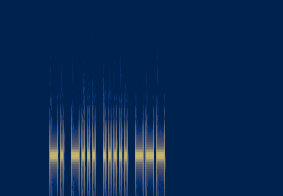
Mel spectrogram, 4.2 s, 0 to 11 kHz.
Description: Morse code, heard as a keyed tone, about 30 wpm, 700 Hz. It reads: NB5O
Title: USA Call Signs - 4 Characters - Repeated 2x - 30wpm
